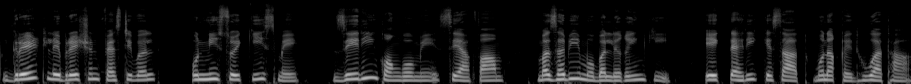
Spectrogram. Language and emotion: Urdu, neutral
